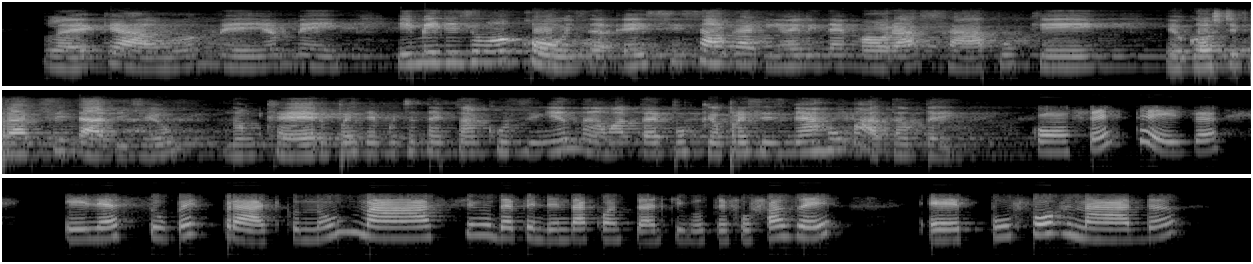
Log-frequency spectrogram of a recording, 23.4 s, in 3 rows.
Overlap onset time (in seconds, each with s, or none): none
